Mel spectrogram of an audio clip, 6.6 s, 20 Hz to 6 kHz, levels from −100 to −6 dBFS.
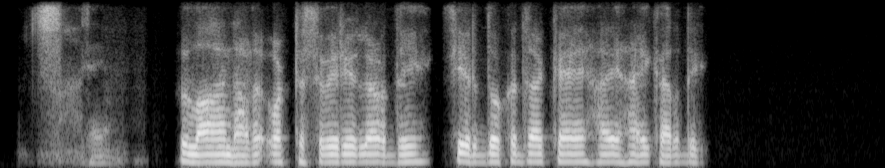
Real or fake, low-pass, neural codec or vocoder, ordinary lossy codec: fake; 5.4 kHz; codec, 16 kHz, 0.8 kbps, ZipCodec; Opus, 16 kbps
